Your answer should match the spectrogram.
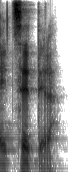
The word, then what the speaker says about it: etcétera: La filología explica cómo se llegó de la palabra et, caetera, que son dos para empezar, a etcétera, con acento en la antepenúltima sílaba, porque es una palabra esdrújula y bla, bla, bla.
